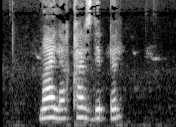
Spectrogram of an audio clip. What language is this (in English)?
Uzbek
